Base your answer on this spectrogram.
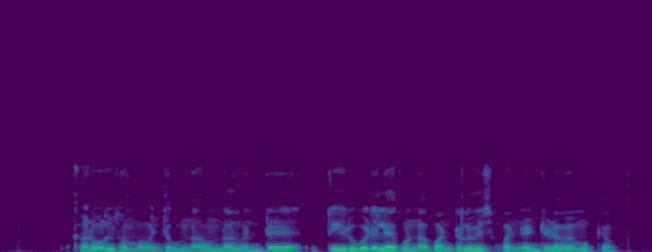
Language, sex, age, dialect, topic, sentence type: Telugu, male, 18-24, Utterandhra, agriculture, statement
